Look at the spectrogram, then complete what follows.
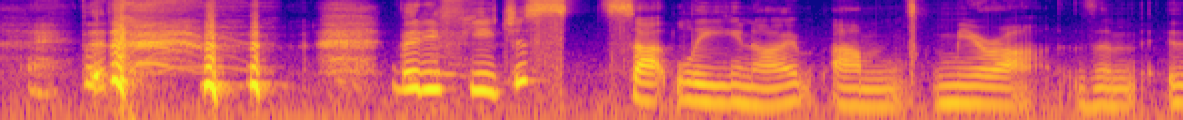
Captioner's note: laughs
